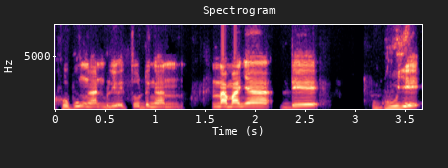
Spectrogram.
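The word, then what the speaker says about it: De Goeje: beliau itu dengan namanya De guye ya bacanya huye atau Ya kurang lebih seperti itu ya Jadi ada surat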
